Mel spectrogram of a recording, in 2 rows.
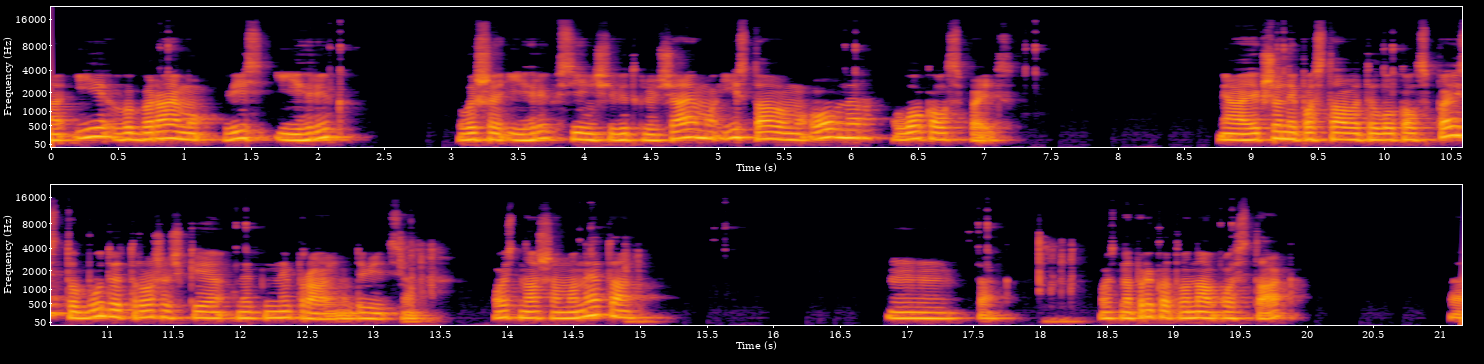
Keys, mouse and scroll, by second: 0.9 click, 0.9-2.2 middle drag, 2.2 click, 2.3-6.1 middle drag, 6.0-17.7 drag, 13.3 r, 15.0 r, 15.0 r, 17.7-21.1 middle drag, 18.1 r.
